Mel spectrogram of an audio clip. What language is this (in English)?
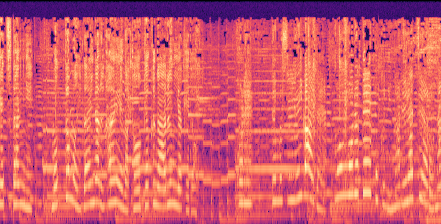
Japanese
